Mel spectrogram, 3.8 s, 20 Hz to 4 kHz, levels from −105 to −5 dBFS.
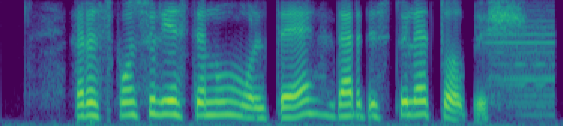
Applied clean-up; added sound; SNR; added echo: neural diffusion model UNIVERSE++.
